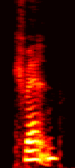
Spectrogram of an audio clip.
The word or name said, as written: kvalm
